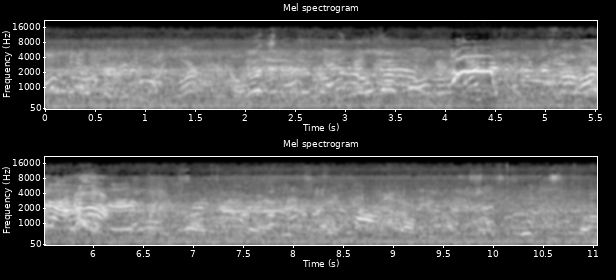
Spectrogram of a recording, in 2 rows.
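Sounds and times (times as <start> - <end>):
children chattering and calling: 0.0 - 11.0
low machine hum: 0.0 - 11.0.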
